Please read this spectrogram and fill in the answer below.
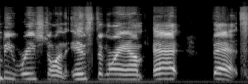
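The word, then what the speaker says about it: Phatz: They can be reached on Instagram at Fats. Now, Fats is spelled P-H-A-Z, not F-A-T, but P-H-A-T-Z clothing at Instagram.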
